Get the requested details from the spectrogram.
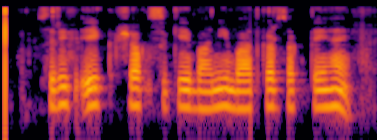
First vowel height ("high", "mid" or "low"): high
